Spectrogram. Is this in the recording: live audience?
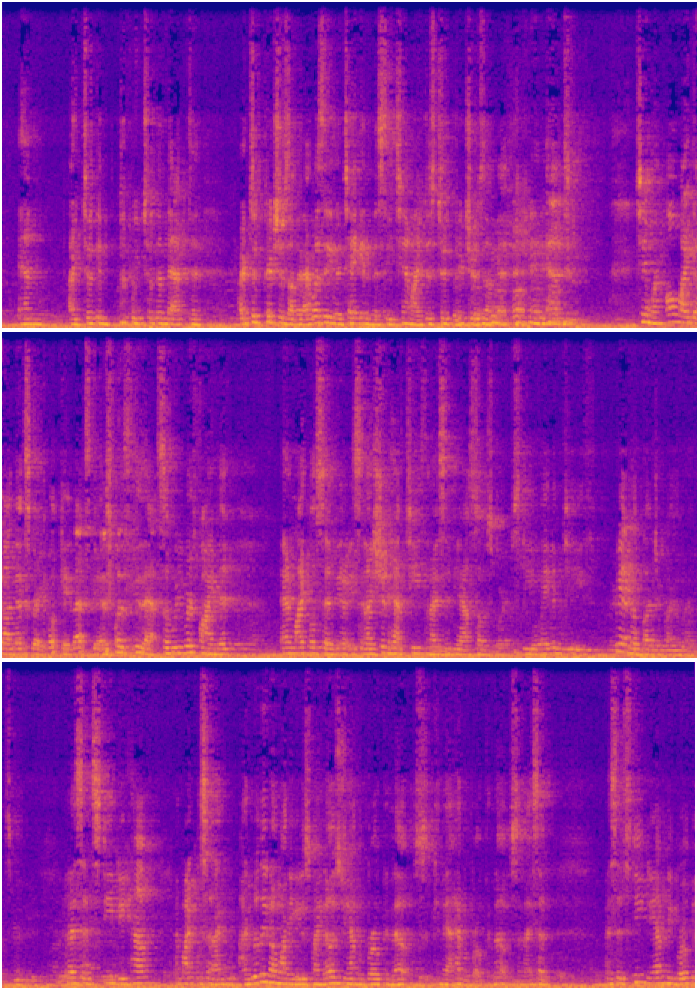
yes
